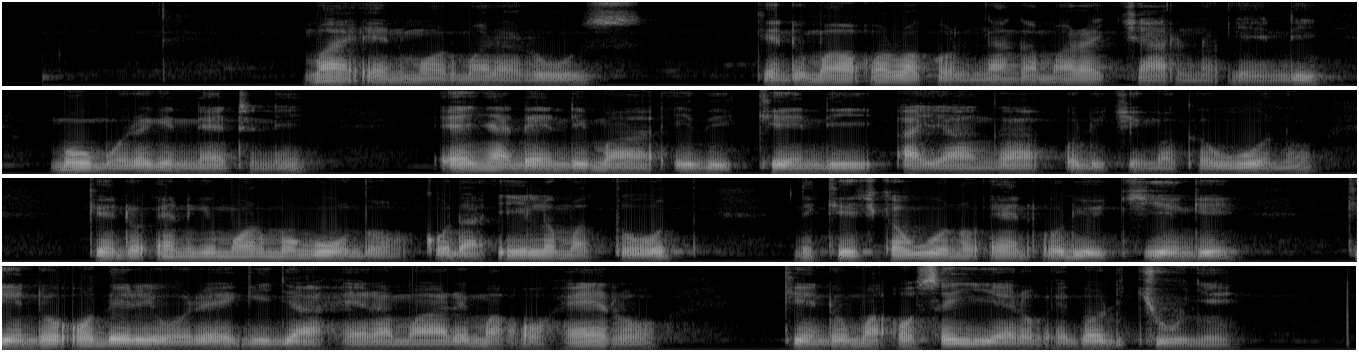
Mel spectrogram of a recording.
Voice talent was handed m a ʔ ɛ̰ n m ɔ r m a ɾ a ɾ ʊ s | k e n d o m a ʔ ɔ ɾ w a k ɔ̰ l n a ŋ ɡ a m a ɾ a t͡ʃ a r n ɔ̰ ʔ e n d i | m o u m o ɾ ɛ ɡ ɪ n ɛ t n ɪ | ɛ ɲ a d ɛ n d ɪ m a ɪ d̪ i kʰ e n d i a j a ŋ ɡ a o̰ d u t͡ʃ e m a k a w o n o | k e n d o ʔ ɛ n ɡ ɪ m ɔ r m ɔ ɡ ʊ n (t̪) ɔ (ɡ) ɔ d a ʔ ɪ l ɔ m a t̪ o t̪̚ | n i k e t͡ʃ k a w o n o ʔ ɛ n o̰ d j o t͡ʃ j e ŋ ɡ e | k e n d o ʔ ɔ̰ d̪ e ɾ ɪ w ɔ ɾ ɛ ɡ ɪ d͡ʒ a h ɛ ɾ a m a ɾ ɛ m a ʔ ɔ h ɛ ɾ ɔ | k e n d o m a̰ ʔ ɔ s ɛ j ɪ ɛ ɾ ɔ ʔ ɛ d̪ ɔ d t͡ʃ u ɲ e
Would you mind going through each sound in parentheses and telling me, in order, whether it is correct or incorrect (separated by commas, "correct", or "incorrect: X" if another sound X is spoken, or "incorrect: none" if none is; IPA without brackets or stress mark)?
incorrect: d̪, incorrect: k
